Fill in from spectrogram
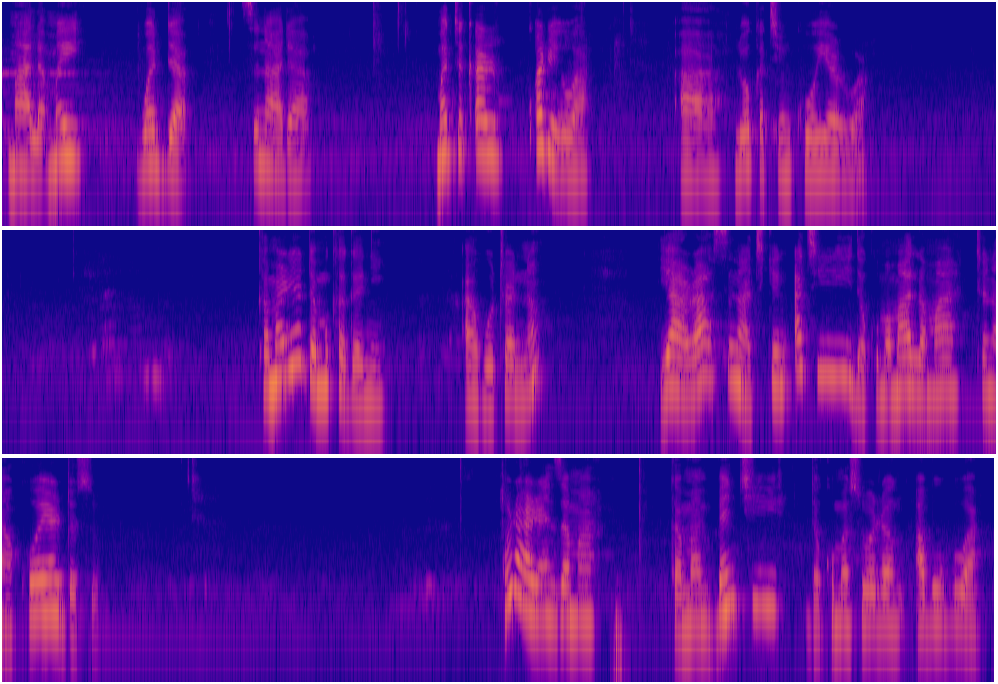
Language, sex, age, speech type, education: Hausa, female, 15-29, spontaneous, tertiary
